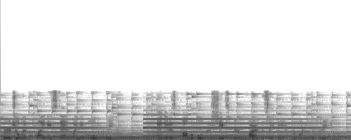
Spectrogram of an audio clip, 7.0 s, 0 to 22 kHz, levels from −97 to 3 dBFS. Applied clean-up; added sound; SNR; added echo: none; Wind instrument, woodwind instrument + Musical instrument; -1 dB; none.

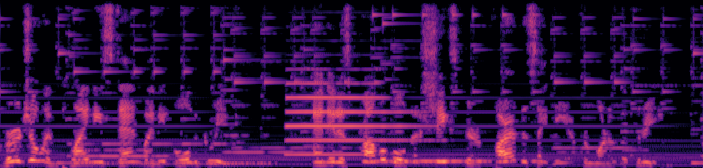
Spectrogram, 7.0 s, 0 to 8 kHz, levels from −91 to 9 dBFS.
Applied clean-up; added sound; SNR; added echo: classical method spectral subtraction.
